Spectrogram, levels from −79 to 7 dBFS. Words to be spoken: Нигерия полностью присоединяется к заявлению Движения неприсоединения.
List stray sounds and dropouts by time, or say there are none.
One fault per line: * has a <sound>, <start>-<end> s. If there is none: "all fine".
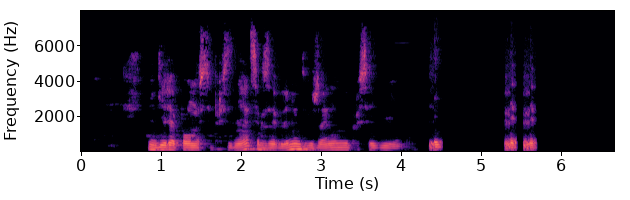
* has a laugh, 4.3-4.5 s
* has a laugh, 5.3-5.7 s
